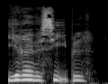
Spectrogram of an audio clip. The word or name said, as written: IRREVERSIBLE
